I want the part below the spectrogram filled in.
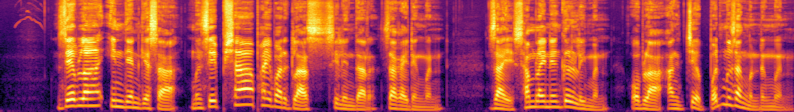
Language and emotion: Bodo, happy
